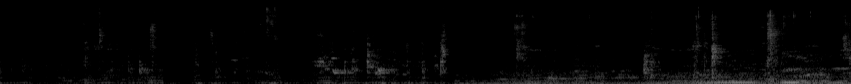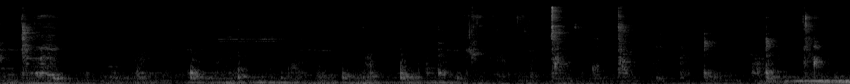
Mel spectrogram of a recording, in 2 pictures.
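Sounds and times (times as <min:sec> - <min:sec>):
wet mouth eating sounds: 0:00.0 - 0:17.0
lip smacks and clicks: 0:12.8 - 0:17.0.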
